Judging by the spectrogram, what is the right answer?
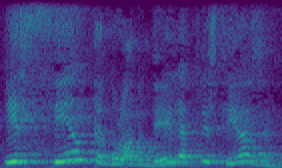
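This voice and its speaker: A man's voice: extremely high pitch, big pitch swings, normal speed, darkish tone. A man with a Gaúcho Brazilian accent, a therapist talking candidly in a casual vlog, swearing freely and laughing as he talks. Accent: Gaúcho Brazilian Portuguese. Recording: echoey room.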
